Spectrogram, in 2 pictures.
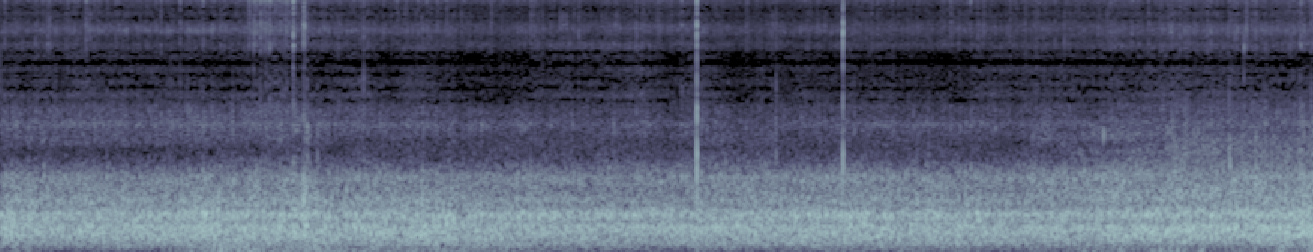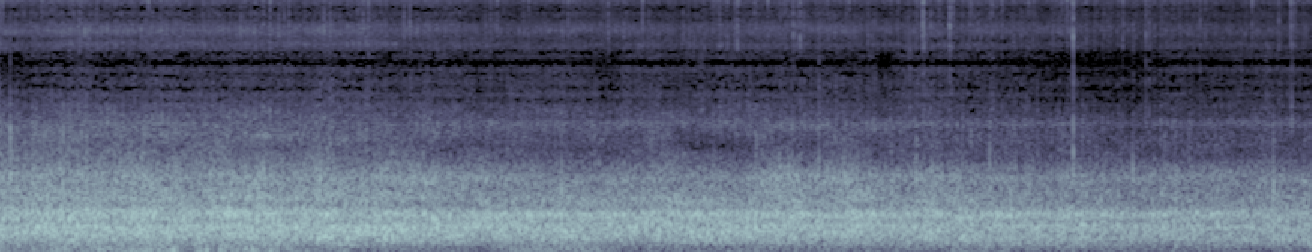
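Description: Land Yacht cruiser board's urethane wheels rolling fast over asphalt: a steady rolling noise that swells a little midway, with a few sharp clicks.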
